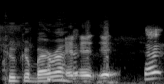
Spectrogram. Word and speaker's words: kookaburra: Your pronunciation of our Aussie animal that you just mentioned then. Is that a custom pronunciation, or can I correct you on that? Kookaburra? That's Australian. Yeah, you don't recognize it. It's a kookaburra. Kookaburra. It's a 3-foot extension cable. Learn to speak Australian, man.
